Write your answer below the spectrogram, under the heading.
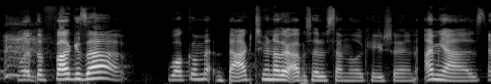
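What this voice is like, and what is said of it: Drunk-sounding, slurred voice. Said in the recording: “Why do you sound drunk?”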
